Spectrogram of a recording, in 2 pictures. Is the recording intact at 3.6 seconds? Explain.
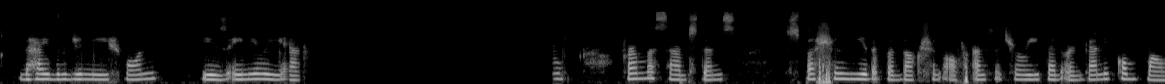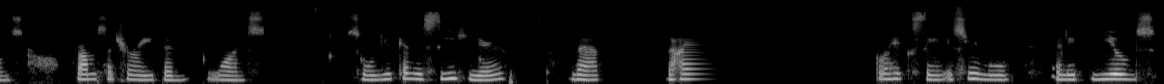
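No. A long network dropout runs from 3.04 to 5.54 s, likely from audio packets failing to arrive. The receiver stretches the last sound into a brief fading buzz, then holds silence for about 2.4 s before the audio resumes with that stretch missing.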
